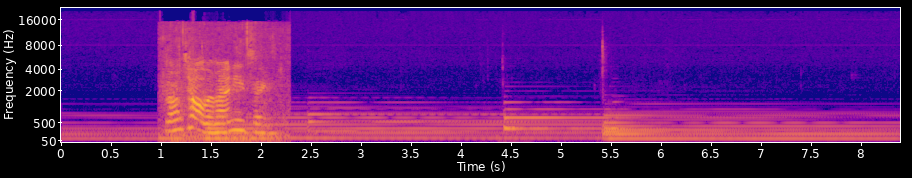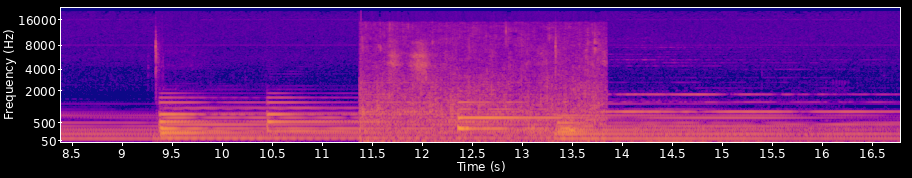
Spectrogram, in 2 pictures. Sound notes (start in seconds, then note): 11.7 Sienna cries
